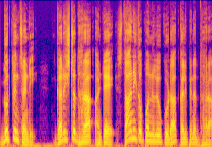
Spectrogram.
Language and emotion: Telugu, neutral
